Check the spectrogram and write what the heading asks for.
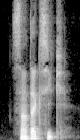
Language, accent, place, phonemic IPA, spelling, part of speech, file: French, France, Lyon, /sɛ̃.tak.sik/, syntaxique, adjective, LL-Q150 (fra)-syntaxique.wav
- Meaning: syntactic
